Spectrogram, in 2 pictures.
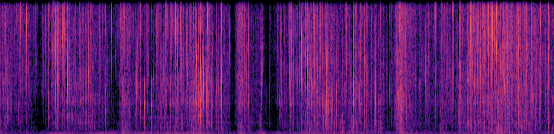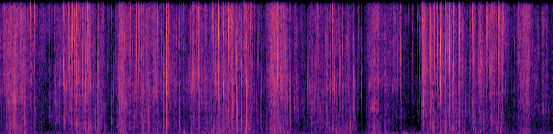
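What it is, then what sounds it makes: Clear slime with beads. A solid handful of clear slime with colored beads is stretched and squeezed with both hands. The beads give off a dense, bright crunching and crackling that comes in quick overlapping bursts throughout.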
